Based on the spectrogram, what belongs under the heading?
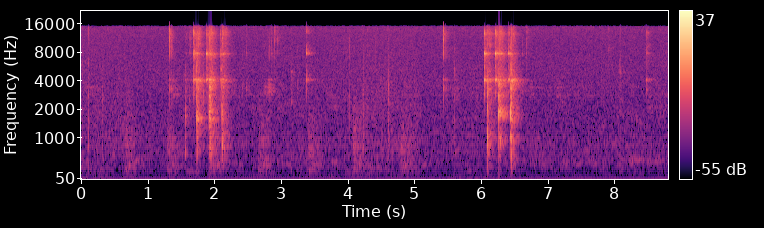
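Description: Two short bursts of light clinking, as of small hard objects knocking together with a faint ring, about two seconds in and again about six seconds in.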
